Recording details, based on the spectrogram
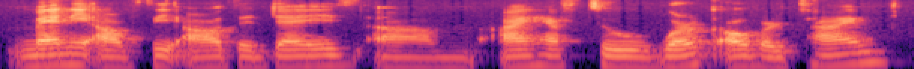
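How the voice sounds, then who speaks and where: A young man from Vietnam speaking English with a Vietnamese accent, halting with many fillers and restarts as he vlogs his study progress. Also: mid-range voice, steady tone, a little mellow. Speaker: English learner vlogging daily progress. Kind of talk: casual self-recorded vlog and video call lesson.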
